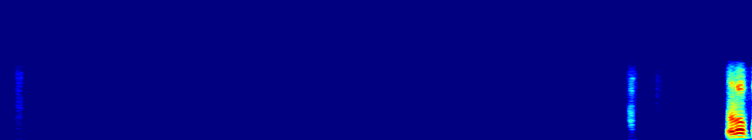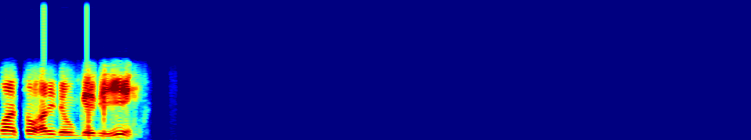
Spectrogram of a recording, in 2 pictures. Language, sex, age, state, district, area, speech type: Dogri, male, 30-45, Jammu and Kashmir, Udhampur, rural, conversation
